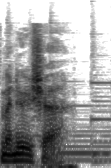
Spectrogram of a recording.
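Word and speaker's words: minutiae: the word as it is meant to be pronounced sure griffin it's minutia thank you you are welcome griffin what possible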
